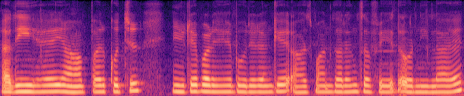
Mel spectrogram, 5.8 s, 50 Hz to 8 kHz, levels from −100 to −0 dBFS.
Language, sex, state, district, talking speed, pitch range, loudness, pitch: Hindi, female, Chhattisgarh, Jashpur, 185 wpm, 185-200 Hz, -16 LUFS, 190 Hz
